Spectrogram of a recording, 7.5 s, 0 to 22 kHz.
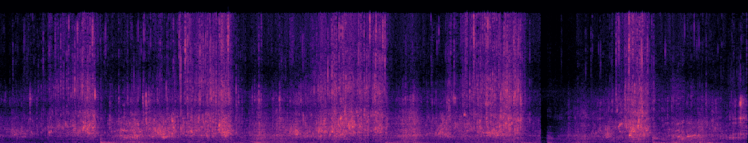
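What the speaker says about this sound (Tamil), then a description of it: "நான் வந்து 2 தண்ணியில் கழுவி எடுக்க போகிறேன்." Chickpeas being washed in water, sloshing and rubbing in a bowl with running water, continuous and close, with bursts of swishing and a brief pause midway.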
